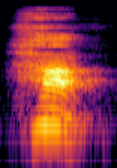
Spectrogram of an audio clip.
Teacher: এই হা টা স্বাভাবিকভাবে উচ্চারিত হবে হা মুখের খালি জায়গা থেকে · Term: গোল হা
